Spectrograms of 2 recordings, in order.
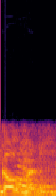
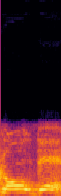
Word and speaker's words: Golden: Dirk Goldman. Golden. Golden. No, Golden. I've got to get that right. G-O-L-D-E-N. I gave you my card, man.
